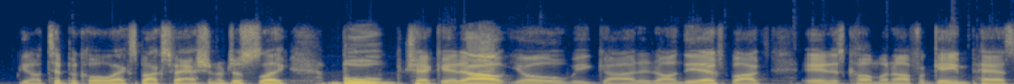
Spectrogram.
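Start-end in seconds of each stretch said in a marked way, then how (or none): 2.5-7.6 slow, drawn-out, big and showy bombastic announcer voice. Imitating a big bombastic Xbox game reveal: Phil Spencer impression. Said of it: "I tried to do my best Phil Spencer impression".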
